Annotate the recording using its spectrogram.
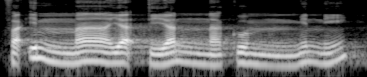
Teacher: mim bertasydid kita gunnahkan atau kita dengungkan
